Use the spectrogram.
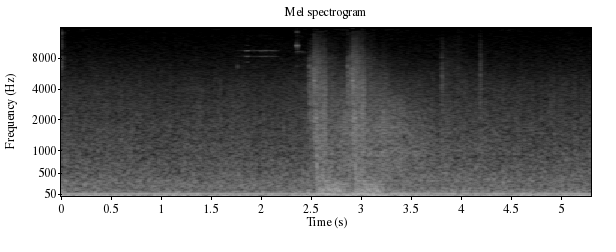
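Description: Artillery barrage in the video game Roguetech (BattleTech): two heavy, booming blasts close together over a low ambient rumble, followed by a faint later thud, with no talk.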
